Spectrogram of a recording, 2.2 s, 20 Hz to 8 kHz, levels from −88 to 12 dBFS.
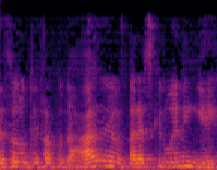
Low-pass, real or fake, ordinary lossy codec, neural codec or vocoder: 7.2 kHz; fake; none; vocoder, 24 kHz, 100 mel bands, Vocos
